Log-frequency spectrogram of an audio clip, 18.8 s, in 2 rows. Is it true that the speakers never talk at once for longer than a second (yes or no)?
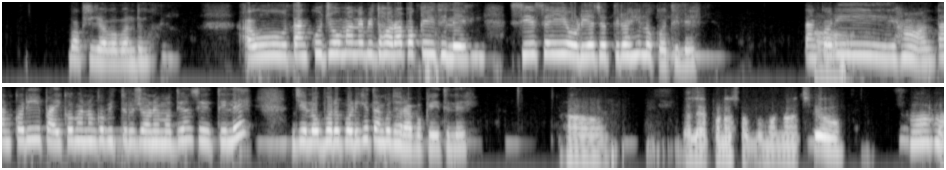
yes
